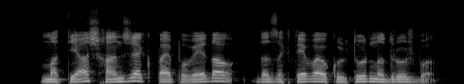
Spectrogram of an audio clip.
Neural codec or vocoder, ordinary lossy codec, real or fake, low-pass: none; none; real; 19.8 kHz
